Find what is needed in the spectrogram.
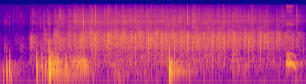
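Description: Audience applauding, starting under a second in and dying away just before the end, with a single thump about midway that stands out above the clapping.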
